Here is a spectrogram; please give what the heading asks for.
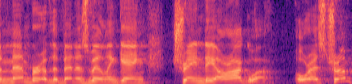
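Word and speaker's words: Tren de Aragua: ICE has been rounding up any immigrant who they suspect is a member of the Venezuelan gang trend aragua or as Trump pronounces it trendy aruay muen sor presidente.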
